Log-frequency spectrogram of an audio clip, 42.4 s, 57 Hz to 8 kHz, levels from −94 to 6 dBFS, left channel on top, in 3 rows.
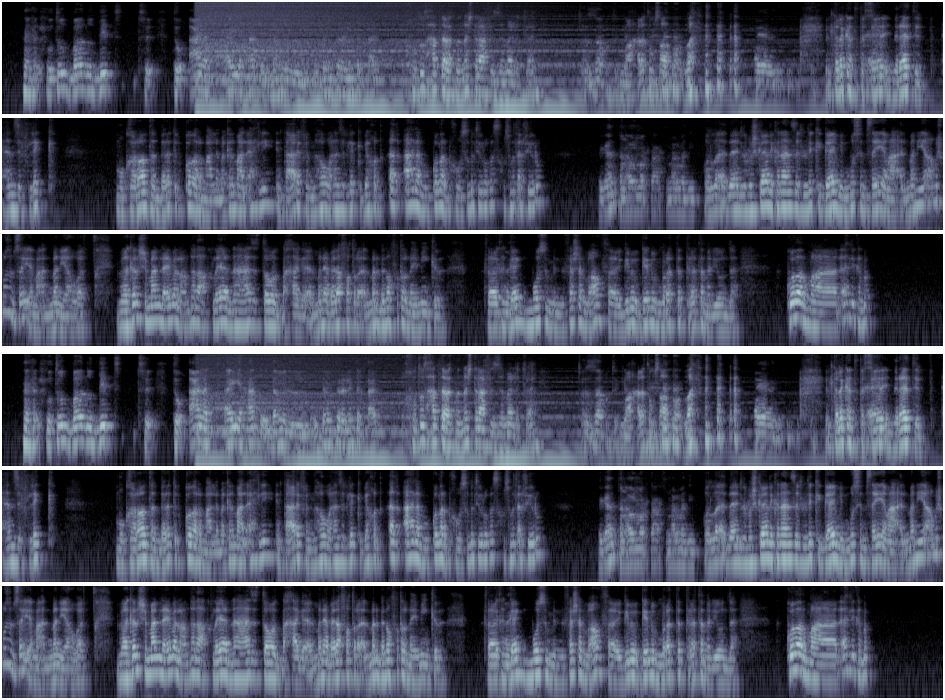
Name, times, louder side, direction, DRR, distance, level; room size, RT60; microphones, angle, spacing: voice 1, 0.3-1.8 2.0-5.7 8.7-10.4 11.3-12.2 13.0-13.3 23.1-24.6 35.8-36.0, right 5 dB, 65° right, 0.4 m, -37 dB
sound 1, 2.9-13.7, left 1 dB, 50° left, 0.8 m, -42 dB
voice 2, 6.1-8.1 8.7-8.9 9.2-11.1 12.0-13.8 14.1-14.9 15.8-22.3 24.7-34.9 35.5-39.4 40.0-41.2, right 3 dB, 35° right, 0.8 m, -33 dB
5.6 x 2.2 x 2.6 m
head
